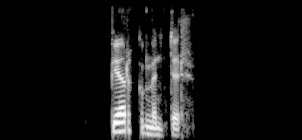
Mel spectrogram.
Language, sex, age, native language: Icelandic, male, 20-29, Icelandic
